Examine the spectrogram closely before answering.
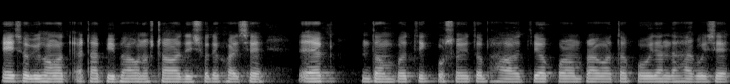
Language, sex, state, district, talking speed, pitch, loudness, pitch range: Assamese, male, Assam, Kamrup Metropolitan, 125 wpm, 130 Hz, -22 LUFS, 130-135 Hz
